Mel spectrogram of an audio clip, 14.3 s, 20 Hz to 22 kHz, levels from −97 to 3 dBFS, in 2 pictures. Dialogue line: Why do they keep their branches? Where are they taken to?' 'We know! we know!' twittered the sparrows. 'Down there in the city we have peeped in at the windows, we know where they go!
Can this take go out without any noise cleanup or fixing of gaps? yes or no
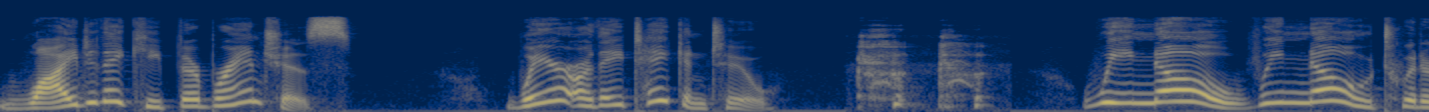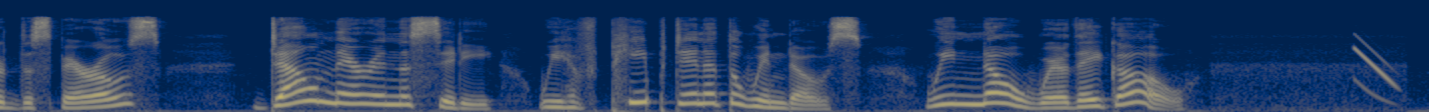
no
